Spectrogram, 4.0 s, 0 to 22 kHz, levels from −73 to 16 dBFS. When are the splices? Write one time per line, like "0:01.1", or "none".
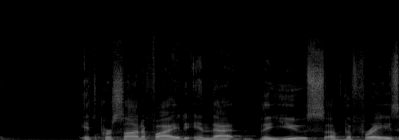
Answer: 0:00.9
